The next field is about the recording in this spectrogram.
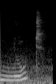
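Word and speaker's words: Nut: the night sky okay note pronounced as n-o-t Newt is the Egyptian goddess of the night sky the goddess of heaven and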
